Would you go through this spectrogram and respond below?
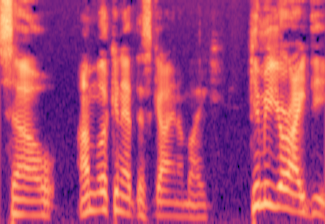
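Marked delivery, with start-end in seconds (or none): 2.5-3.3 high, loud, aggressive barked delivery. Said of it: "I'm being very aggressive with him".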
